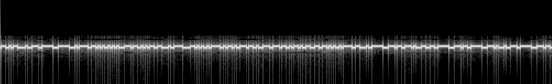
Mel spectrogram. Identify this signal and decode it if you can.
RTTY, about 45.45 baud. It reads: BATTERY SCORED A DIRECT HIT THAT
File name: fsk170 / USS-New-Jersey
